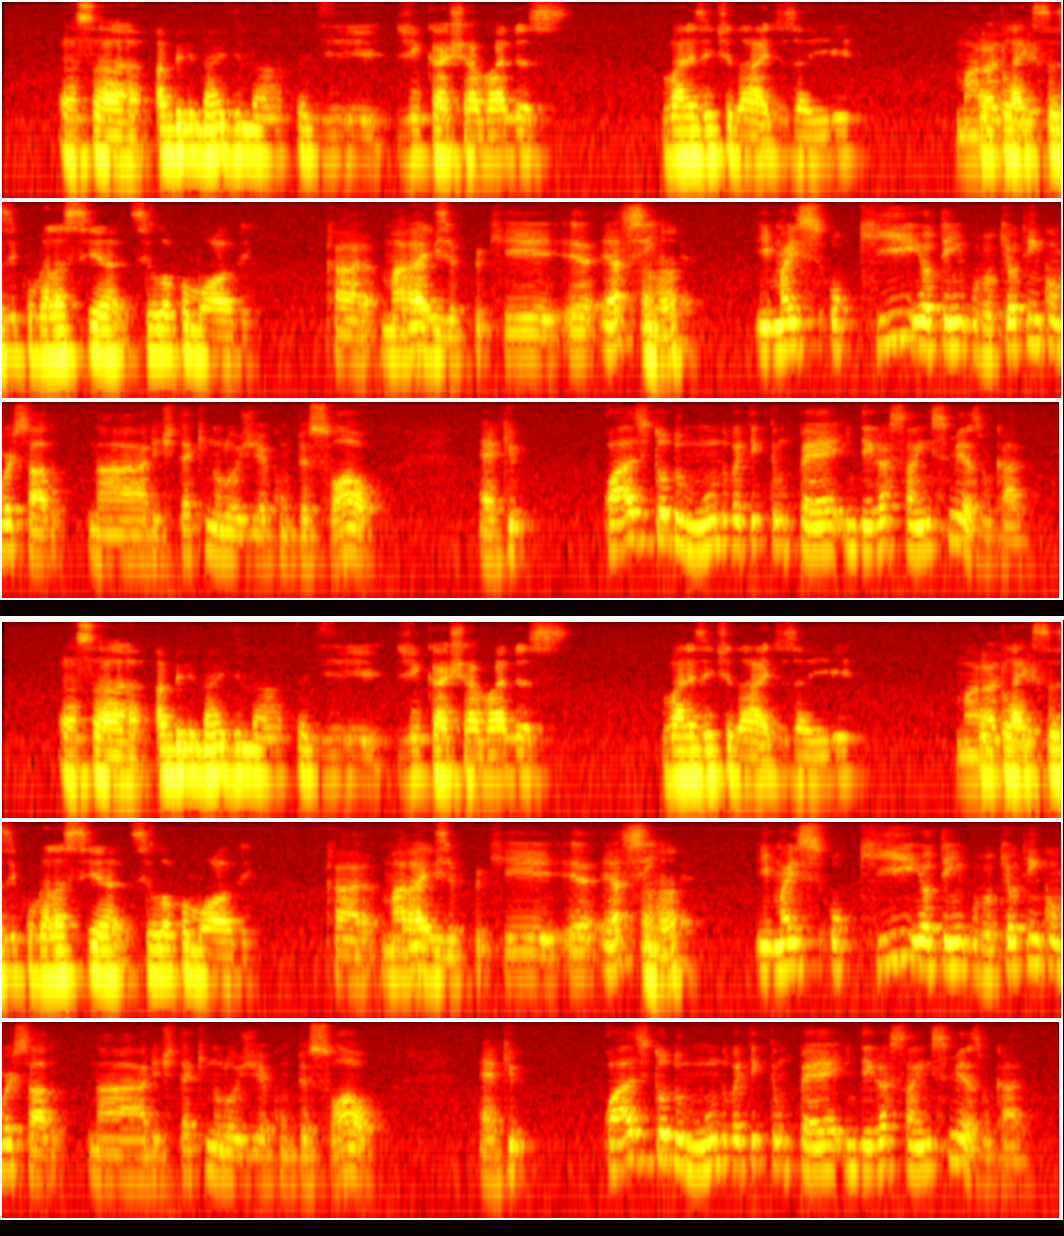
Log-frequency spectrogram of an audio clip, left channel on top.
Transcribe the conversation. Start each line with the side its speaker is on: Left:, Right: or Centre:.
Centre: essa habilidade inata de, de encaixar várias várias entidades aí
Left: Maravilha,
Centre: complexas
Left: cara.
Centre: e como elas se, se locomovem.
Left: Cara, maravilha,
Centre: Mas,
Left: porque é, é assim.
Centre: aham,
Left: E mas o que eu tenho, o que eu tenho conversado na área de tecnologia com o pessoal é que quase todo mundo vai ter que ter um pé em data science mesmo, cara.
